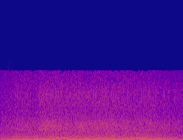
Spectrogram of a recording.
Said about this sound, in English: Pouring from the mouth of the newly formed monster is a swarm of angry bees.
